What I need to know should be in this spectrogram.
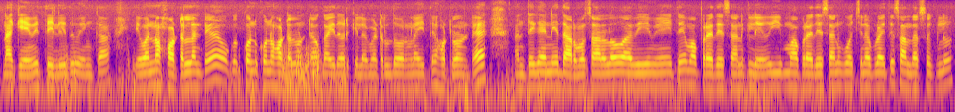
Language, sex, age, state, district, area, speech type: Telugu, male, 30-45, Andhra Pradesh, West Godavari, rural, spontaneous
